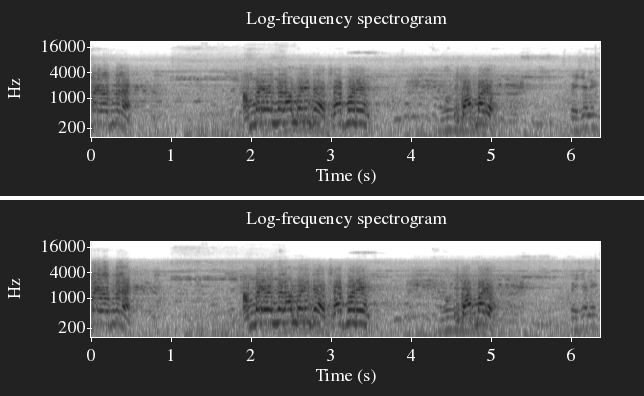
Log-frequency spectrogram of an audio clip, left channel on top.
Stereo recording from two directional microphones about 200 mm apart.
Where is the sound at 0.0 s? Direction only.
50° right (ahead or behind).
